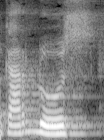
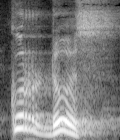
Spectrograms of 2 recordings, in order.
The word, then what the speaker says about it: Kurdus: tulisannya bener kafrodal wausin Tapi bacanya bukan kardus kurdus lah ini orang yang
